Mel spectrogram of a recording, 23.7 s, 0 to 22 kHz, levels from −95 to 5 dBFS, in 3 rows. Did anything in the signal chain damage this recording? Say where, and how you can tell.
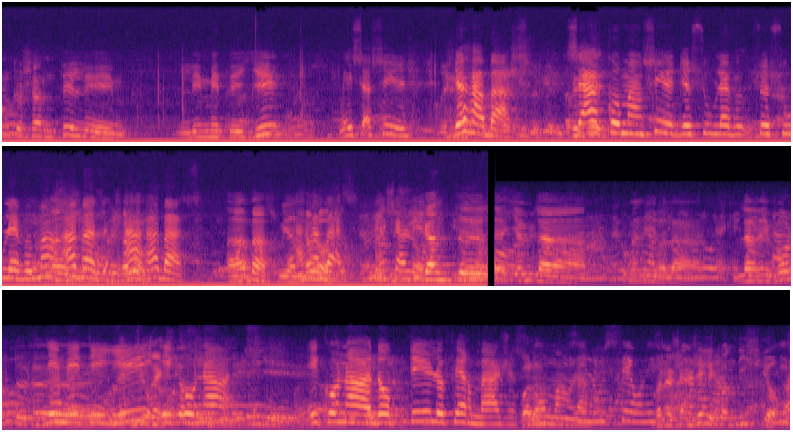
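Yes. At 12.74 s the sound cuts out for 80 ms, then runs duller and about 5 dB quieter to the end, with nothing above 7.6 kHz and faint new background noise. That is likely an input switched to a poorer device at the driver stage.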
